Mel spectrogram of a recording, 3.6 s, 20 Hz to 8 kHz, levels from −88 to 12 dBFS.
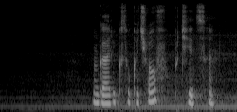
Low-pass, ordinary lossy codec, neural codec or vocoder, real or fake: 7.2 kHz; MP3, 48 kbps; none; real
